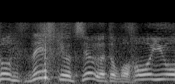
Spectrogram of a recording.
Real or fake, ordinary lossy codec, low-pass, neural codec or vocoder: fake; none; 7.2 kHz; codec, 24 kHz, 0.5 kbps, DualCodec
